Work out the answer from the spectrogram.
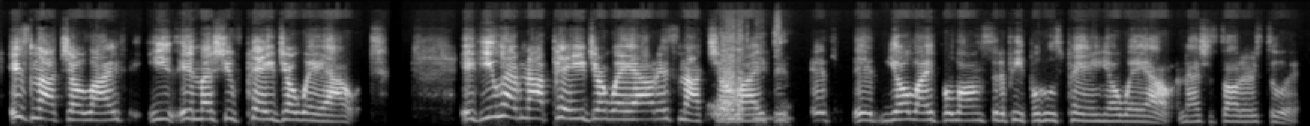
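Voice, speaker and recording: A woman co-hosting a casual chat, giving earnest, lecturing advice with drawn-out phrases. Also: on the high side, pushed and bright, no room sound, muffled recording.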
